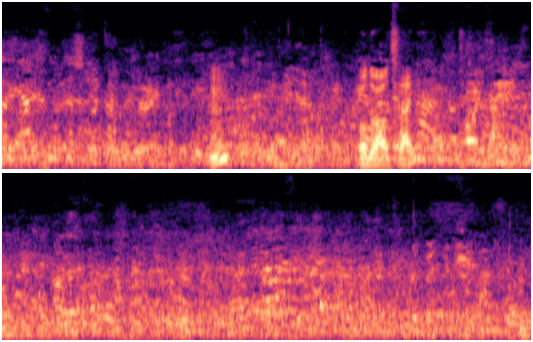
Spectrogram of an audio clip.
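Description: Crowd chatter fills a Sierra Leone celebration of joining the UN Security Council, a dense babble of many voices with a few louder bursts, while one nearby person briefly speaks over it.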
